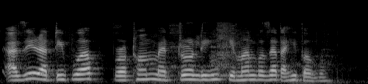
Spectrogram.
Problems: background sounds at intervals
